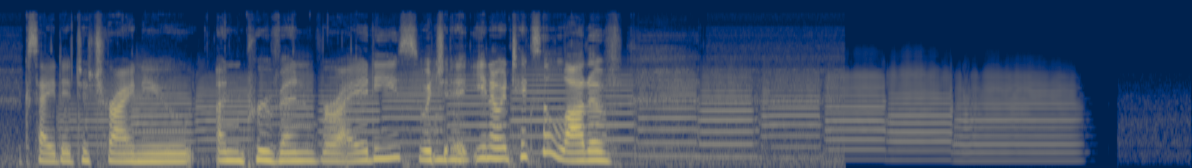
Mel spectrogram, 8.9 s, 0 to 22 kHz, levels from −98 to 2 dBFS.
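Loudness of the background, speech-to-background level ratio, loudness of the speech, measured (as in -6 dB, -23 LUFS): -44.0 LUFS, 17.0 dB, -27.0 LUFS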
